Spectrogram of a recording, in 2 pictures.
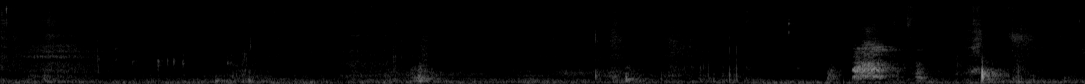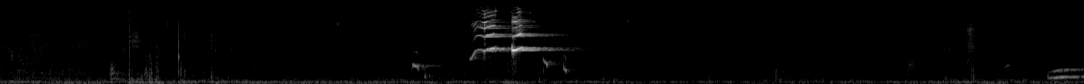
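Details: Playful dachshunds indoors: long quiet stretches with soft scuffles, a few brief low whines near the middle, then a short burst of high, thin yipping whines around sixteen seconds, and another faint whine at the end.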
